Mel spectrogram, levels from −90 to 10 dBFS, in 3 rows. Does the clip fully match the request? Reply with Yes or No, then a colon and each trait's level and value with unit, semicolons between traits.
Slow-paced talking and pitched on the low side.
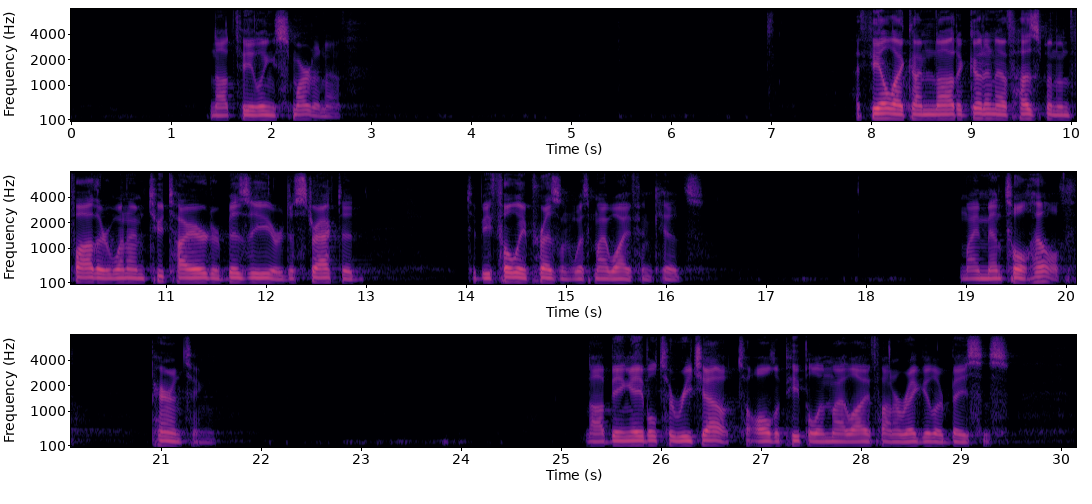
Yes: slow, 105 wpm; low, 130 Hz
